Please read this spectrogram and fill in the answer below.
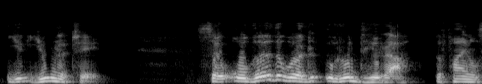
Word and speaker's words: rudhira: If you pronounce the word rudhira on its own, it's 3 light syllables, rudhira.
